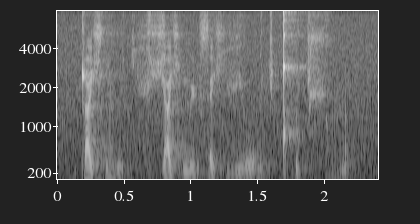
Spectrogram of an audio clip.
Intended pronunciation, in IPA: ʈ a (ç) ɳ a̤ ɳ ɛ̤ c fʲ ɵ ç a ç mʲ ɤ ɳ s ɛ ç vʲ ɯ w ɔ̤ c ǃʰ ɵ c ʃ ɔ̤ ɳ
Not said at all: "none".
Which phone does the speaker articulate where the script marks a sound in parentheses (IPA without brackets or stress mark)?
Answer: ç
